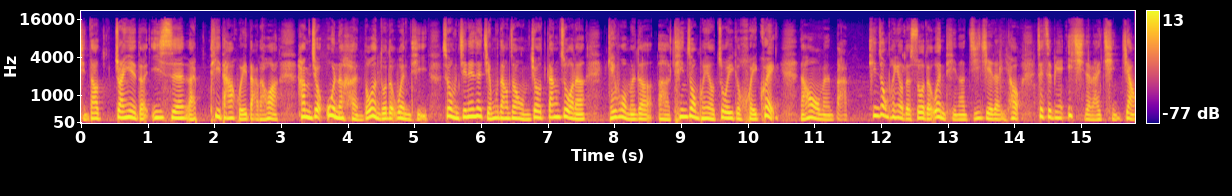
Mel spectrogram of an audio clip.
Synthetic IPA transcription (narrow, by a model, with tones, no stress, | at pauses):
i˨˩t̪ɑ˥˩ʊ | ʈ͡ʂwa˦˥njɛ˥˩d̪ə˩ʔi˥sə˦˥nla˧˥ɪt̪ʰi˥˩t̪ʰa˥xwe˧˥ɪt̪a˧˥˦d̪ə˨xwa˥˩t̪ʰa˥mə˨nt͡ɕjo˥˧ʊʔwə˥˩nlə˩xə˨˩nt̪wɔ˥xə˨˩nt̪wɔ˥d̪ə̰˨wə˥˩nt̪ʰḭ˨˦swi˨wmə˦nt͡ɕi˥nt̪ʰjɛ˥nt͡sa˥˩ɪt͡ɕjɛ˧˥mu˥˩t̪ɑ˥ŋʈ͡ʂʊ˥ŋwɔ˨˩mə˨˦nt͡ɕjo˥˩ʊt̪ɑ˥ŋt͡swɔ˥˩nə˩ke˧˥ɪwɔ˨˩mə˨nd̪ə˨ə˧t̪ʰi˥ŋʈ͡ʂŋpʰɤ˧˥ŋjo˨˩ʊt͡swɔ˥˧i˧˥ɡə˨xwe˧˥ɪkʰwe˥˩ɪɻa˧˥nxo˥˩ʊwɔ˨˩mə˦npa˨˩ | t̪ʰi˥ŋnʈ͡ʂŋpʰɤ˧˥ŋjo˨˩ʊd̪ə˩swɔ˧˥jo˨˩d̪ə˦wə˥˩nt̪ʰi˨˧˦nə˨t͡ɕi˧˥t͡ɕjɛ˧˥lə˧˨i˨˩xo˥˨ʊt͡sa˥˧ɪʈ͡ʂɤ˥˩p̬jɛ˥nʔi˥˩t͡ɕʰi˨˩d̪ə˩la˧˥ɪt͡ɕʰi˨˩nt͡ɕjɑ˥˩ʊ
